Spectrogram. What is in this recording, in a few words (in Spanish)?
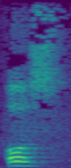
"hoz", Silabas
